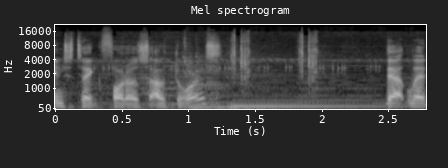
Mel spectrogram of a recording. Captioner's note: camera clicks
